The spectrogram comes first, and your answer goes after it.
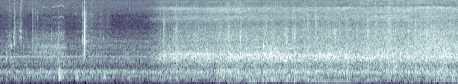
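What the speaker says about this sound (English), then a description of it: "You see the train is there in the background." A Hornby model train runs in the background, a faint steady whir with electrical buzzing from the train set controller. The noise becomes a little louder and more constant after the first few seconds.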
